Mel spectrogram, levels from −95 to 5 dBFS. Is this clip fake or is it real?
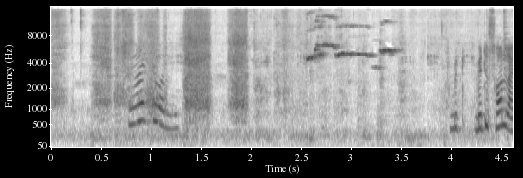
real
